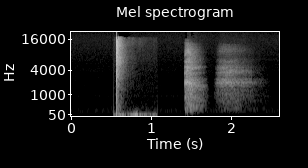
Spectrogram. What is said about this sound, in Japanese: ビンタがご褒美なんでしょ？上手に回れたから褒めてあげてるの。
